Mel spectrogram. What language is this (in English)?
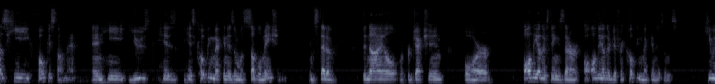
English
